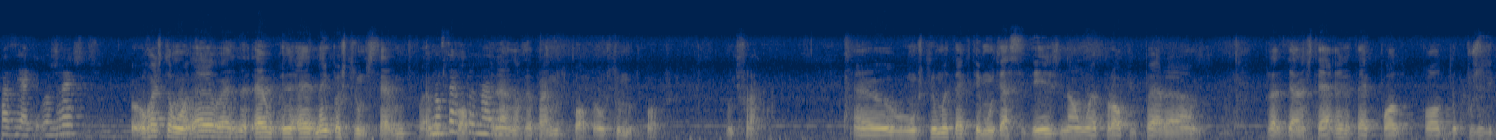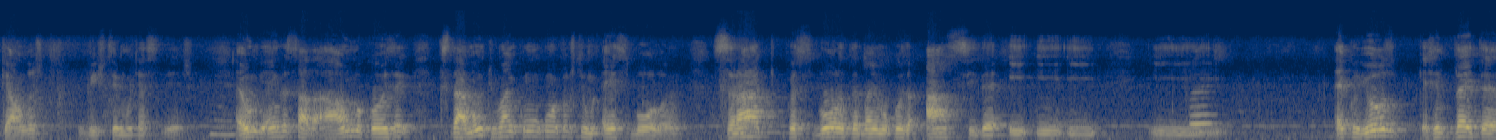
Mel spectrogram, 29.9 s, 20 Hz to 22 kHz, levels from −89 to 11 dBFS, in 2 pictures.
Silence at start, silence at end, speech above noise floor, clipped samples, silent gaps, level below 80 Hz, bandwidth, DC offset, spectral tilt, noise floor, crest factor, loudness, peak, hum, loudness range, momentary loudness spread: 0 s; 0 s; 25 dB; under 0.1%; none; -58 dBFS; 8.2 kHz; under 0.1%; -7 dB/octave; -51 dBFS; 18 dB; -27 LUFS; -10 dBFS; none; 7 LU; 15 LU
